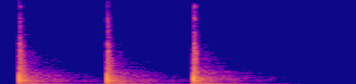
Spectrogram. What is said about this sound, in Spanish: Un minuto más tarde, unos golpes en su puerta principal hizo que se sobresaltara.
